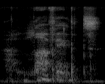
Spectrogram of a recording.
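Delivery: unvoiced whisper of "I love it.". Real, not acted. Whispered then repeated aloud.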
